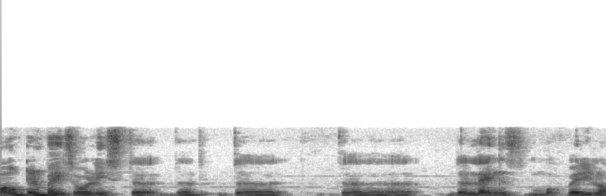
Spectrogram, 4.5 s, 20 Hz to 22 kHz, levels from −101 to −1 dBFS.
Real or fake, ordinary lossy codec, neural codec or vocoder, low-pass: real; none; none; none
